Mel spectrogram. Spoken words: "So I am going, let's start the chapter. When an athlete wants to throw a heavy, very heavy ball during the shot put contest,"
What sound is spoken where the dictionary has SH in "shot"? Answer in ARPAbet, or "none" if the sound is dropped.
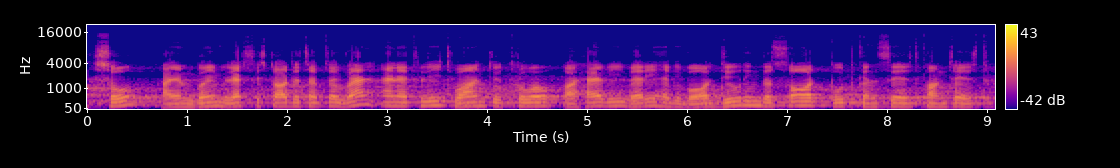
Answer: S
